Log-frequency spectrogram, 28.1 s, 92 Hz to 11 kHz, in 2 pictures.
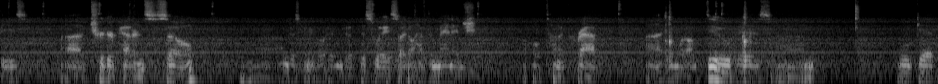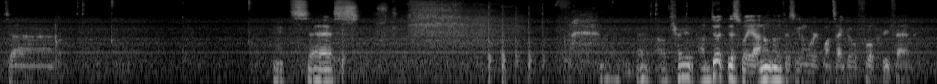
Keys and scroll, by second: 1.9 super+v, 6.2 super+v.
